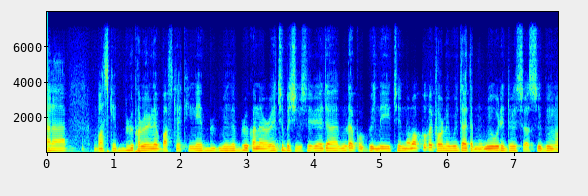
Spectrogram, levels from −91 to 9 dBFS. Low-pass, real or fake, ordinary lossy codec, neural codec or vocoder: 7.2 kHz; fake; none; codec, 16 kHz, 0.5 kbps, X-Codec, HuBERT features, trained on balanced general audio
